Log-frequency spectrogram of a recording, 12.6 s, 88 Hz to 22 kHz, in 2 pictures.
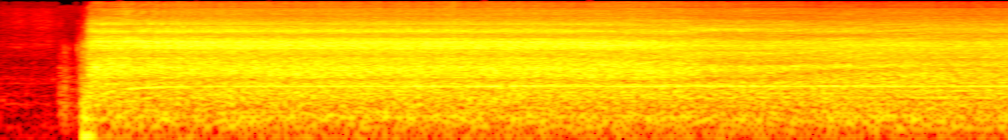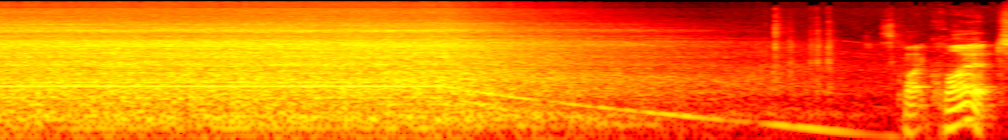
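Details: Shark CV100UKT cylinder vacuum with an air-powered turbo nozzle (vanes driven by airflow) fitted: a steady, even rush of air with a constant mid-pitched tone that winds down smoothly at switch-off. The turbo nozzle runs normally and fairly quietly.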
